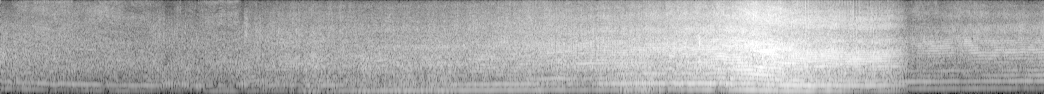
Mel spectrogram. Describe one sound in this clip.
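A race car engine roars, growing louder as the car approaches and passes close by.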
